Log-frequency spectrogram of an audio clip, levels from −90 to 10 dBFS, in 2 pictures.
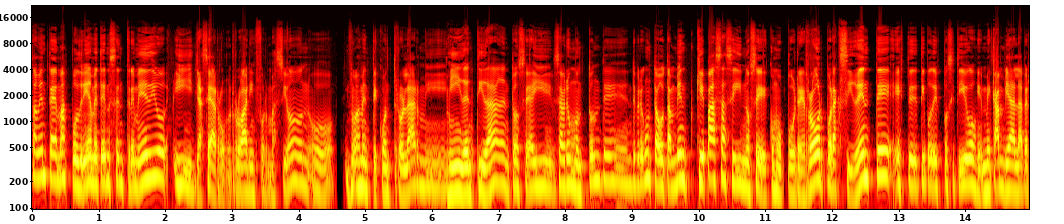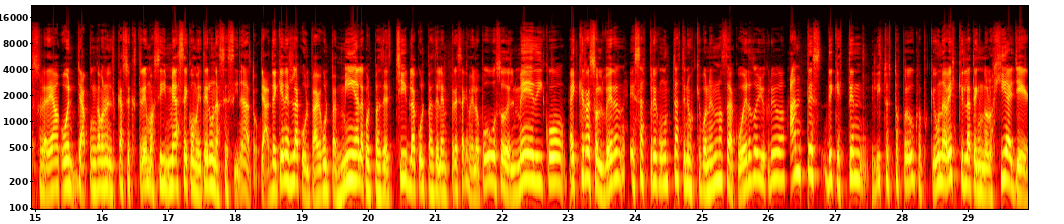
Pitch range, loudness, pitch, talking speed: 165-205 Hz, -15 LUFS, 185 Hz, 225 wpm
